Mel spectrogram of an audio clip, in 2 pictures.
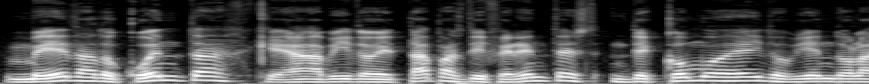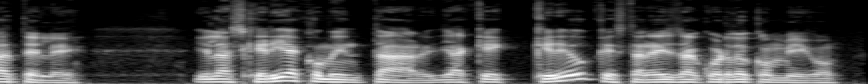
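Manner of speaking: usual speaking voice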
